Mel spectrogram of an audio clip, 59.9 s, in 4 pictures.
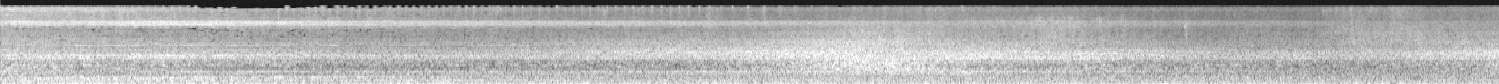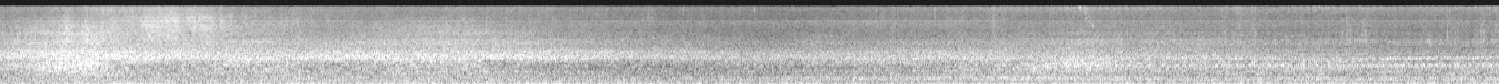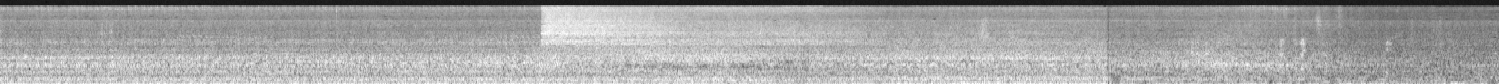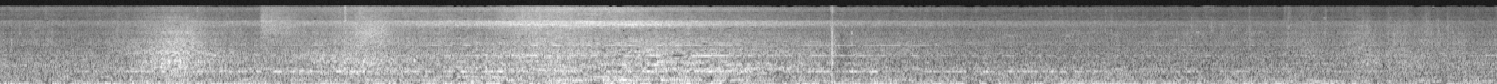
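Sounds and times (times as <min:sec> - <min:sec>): train rumbling on rails: 0:00.0 - 0:59.9
sudden hiss: 0:34.5 - 0:41.1, 0:45.4 - 0:55.0.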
